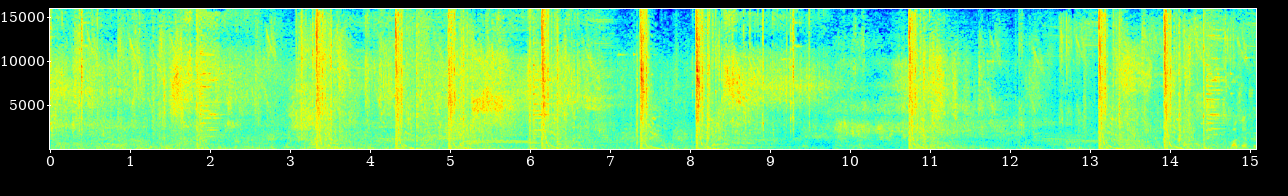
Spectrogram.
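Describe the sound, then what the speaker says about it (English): Pistol fired from the hip in Call of Duty zombies mode on the Terminus map, a string of sharp, loud shots spaced irregularly across the stretch amid dense game noise and mechanical clatter. "Could definitely just hip fire this pistol all the live long day."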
